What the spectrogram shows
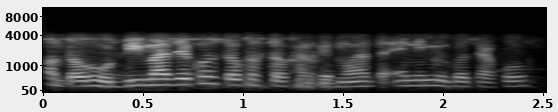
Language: Nepali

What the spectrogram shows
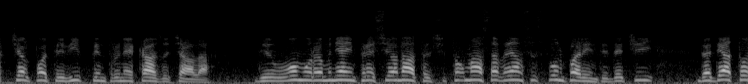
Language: Romanian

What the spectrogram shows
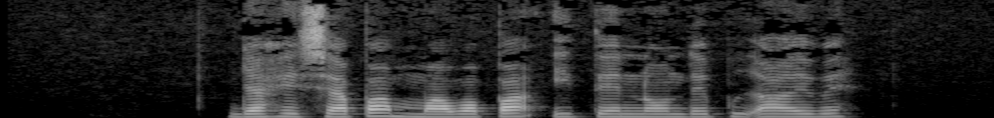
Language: Guarani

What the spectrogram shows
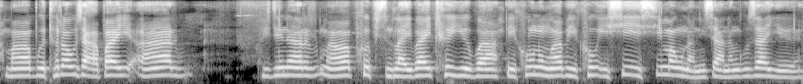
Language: Bodo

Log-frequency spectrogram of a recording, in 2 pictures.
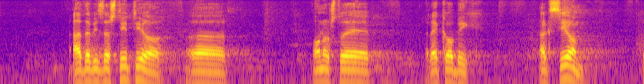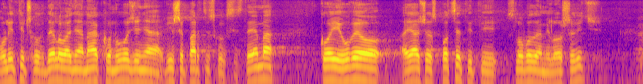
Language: Serbian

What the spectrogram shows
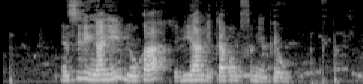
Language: Ganda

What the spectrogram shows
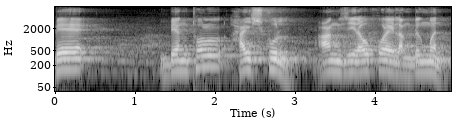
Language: Bodo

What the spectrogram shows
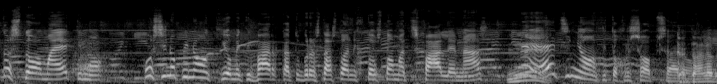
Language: Greek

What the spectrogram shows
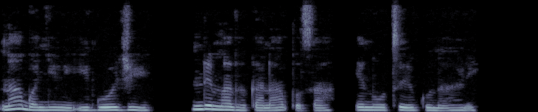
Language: Igbo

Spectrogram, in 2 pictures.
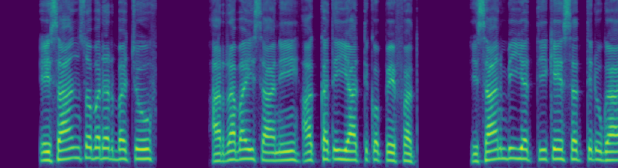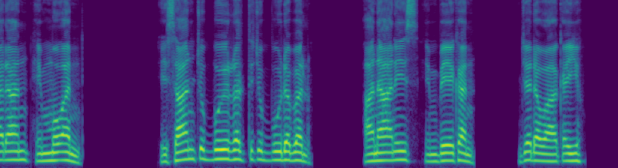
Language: Oromo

